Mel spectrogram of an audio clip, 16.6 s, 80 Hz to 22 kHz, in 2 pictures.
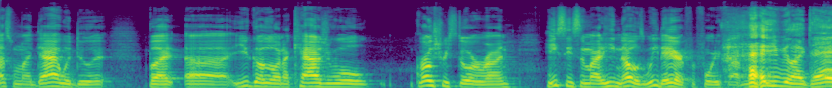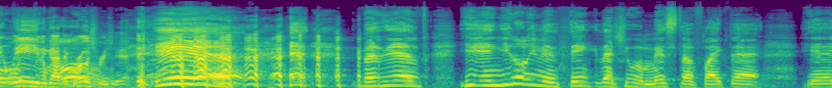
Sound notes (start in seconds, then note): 11.6 laughing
